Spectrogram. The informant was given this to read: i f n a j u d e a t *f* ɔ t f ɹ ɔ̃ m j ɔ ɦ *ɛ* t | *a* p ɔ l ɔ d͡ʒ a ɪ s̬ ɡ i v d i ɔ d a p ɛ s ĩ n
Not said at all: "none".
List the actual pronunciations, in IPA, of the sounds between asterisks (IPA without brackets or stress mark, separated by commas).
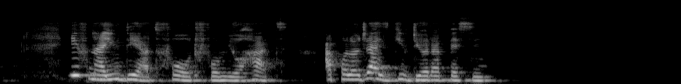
f, a, a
